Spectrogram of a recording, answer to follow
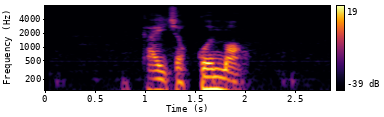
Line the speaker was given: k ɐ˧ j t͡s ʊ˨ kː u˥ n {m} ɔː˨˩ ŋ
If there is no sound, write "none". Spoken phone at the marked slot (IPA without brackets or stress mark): m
